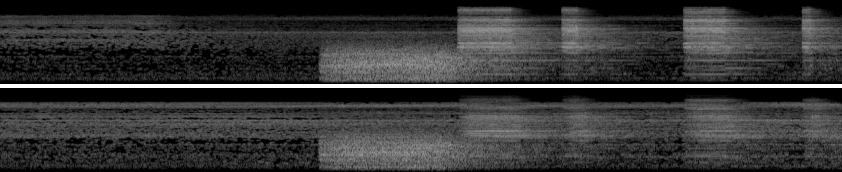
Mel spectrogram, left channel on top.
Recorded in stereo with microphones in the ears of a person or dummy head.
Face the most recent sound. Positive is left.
turn(degrees=65)  # may be behind; listen again after turning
